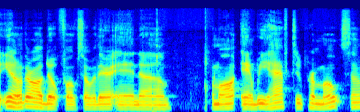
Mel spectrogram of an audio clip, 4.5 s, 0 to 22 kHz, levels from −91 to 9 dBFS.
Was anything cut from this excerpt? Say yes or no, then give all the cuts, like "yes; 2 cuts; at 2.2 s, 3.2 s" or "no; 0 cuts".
yes; 1 cut; at 2.7 s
